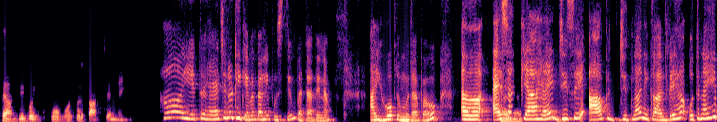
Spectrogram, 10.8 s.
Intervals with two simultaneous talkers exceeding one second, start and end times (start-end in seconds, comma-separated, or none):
none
